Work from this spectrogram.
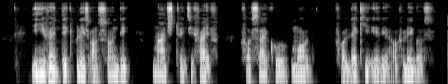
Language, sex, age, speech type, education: Nigerian Pidgin, male, 15-29, spontaneous, tertiary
